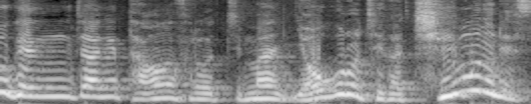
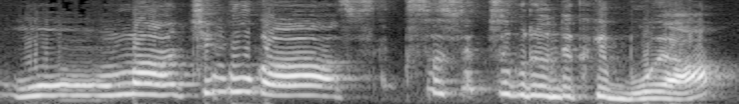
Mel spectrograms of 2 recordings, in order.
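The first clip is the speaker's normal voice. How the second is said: put-on higher, innocent child voice; child's question; 7 semitones higher, slower than usual. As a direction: ask mom like a curious kid. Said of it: "우리 아이가". (엄마에게 묻는 아이 흉내, 높고 천진하게)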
